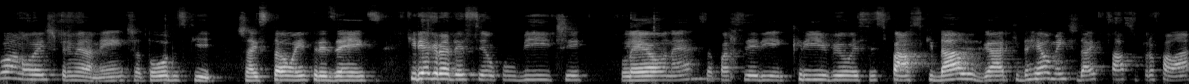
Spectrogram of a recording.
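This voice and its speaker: With a Brasília accent, a woman talks fairly slowly and with fairly even intonation. Her loudness swings widely. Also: medium pitch for a woman. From Brazil, Brasília. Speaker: lawyer. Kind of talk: live stream interview. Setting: live stream.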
